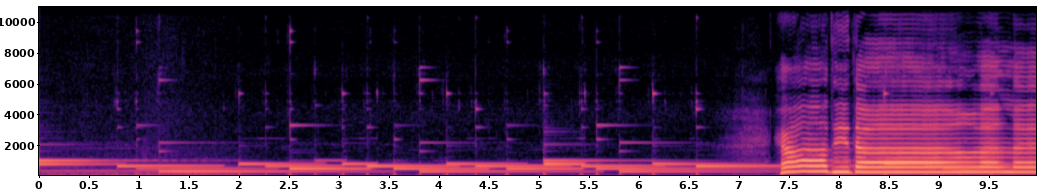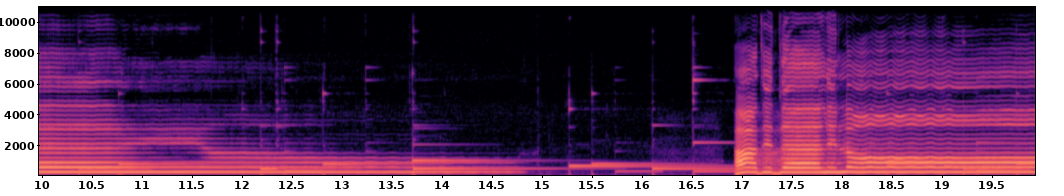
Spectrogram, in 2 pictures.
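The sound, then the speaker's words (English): A little kalimba is played, its plucked notes bright and ringing as they decay in a gentle melody. Fuller clusters of notes sound at a couple of points. No one speaks. “This is, for example, a little kalimba, and it sounds like this.”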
